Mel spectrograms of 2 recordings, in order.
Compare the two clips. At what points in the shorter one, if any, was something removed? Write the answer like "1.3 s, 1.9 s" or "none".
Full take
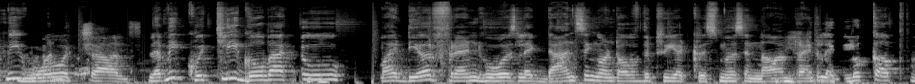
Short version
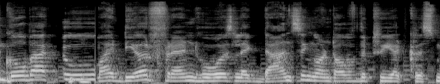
1.0 s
